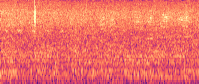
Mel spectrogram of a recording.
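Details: Honey bees humming around hives during an apiary inspection in fine weather, where drone-laying colonies are being replaced; a steady, dense low drone holds evenly throughout, with no other clear sounds.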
